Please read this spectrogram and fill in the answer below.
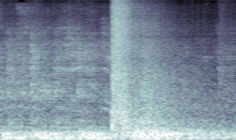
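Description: A single large firecracker going off about a second in: one loud bang with a short fading tail, over steady procession music with a heavy low rumble.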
